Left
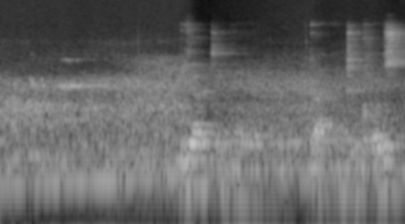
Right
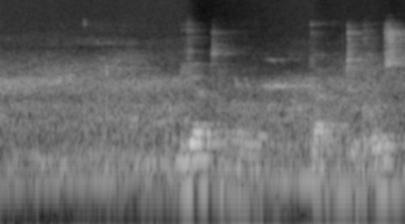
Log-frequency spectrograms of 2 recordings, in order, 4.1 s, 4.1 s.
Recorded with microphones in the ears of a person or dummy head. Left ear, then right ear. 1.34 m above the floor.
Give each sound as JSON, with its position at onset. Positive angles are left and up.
{"t": 1.8, "sound": "a man speaking", "side_deg": 30, "distance_m": 0.9}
